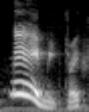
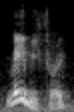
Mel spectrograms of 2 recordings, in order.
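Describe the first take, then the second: First: High, louder, drawn-out MAYBE; hammed-up repeat. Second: Said in the usual way. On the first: Streamer joking about the yardage gained, hammed-up high MAYBE. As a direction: stretch MAYBE way up high, then drop.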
